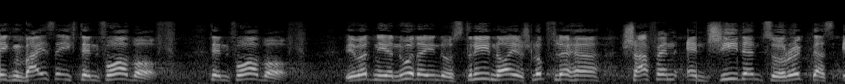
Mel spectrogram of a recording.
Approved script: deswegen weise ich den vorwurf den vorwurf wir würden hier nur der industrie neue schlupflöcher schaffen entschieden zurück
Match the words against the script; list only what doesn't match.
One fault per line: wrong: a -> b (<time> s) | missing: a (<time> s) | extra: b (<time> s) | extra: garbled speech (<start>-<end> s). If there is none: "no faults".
no faults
